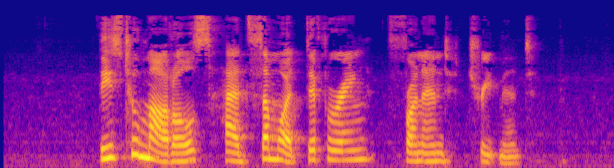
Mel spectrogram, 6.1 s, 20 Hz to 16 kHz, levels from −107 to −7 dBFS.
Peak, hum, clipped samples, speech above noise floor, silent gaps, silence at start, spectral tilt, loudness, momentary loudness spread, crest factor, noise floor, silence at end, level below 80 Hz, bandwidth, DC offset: -2 dBFS; none; under 0.1%; 42 dB; none; 1 s; -4.5 dB/octave; -19 LUFS; 16 LU; 18 dB; -61 dBFS; 0.85 s; -58 dBFS; 11.5 kHz; under 0.1%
